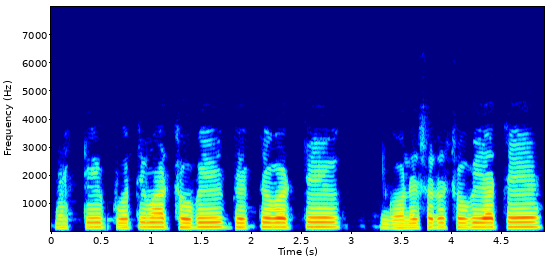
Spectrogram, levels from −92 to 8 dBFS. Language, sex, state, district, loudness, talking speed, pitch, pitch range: Bengali, male, West Bengal, Jhargram, -19 LUFS, 95 wpm, 160 Hz, 150-165 Hz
